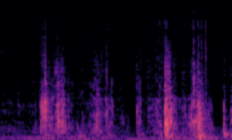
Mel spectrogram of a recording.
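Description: Stiff plastic blister packaging of a socket set crinkling and clicking in the hand as it is picked up, in a string of short rustles.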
